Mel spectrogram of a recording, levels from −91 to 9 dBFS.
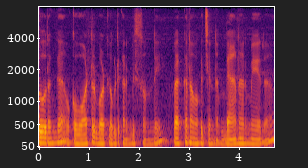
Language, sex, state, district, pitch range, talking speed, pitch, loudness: Telugu, male, Andhra Pradesh, Annamaya, 100-115 Hz, 155 wpm, 105 Hz, -18 LUFS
